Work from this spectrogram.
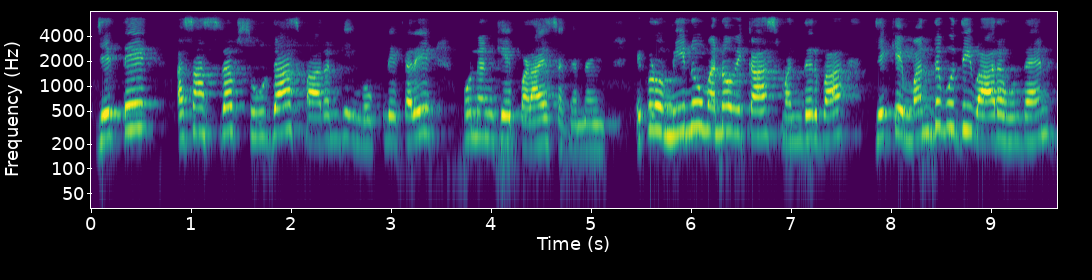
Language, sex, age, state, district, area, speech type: Sindhi, female, 60+, Rajasthan, Ajmer, urban, spontaneous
